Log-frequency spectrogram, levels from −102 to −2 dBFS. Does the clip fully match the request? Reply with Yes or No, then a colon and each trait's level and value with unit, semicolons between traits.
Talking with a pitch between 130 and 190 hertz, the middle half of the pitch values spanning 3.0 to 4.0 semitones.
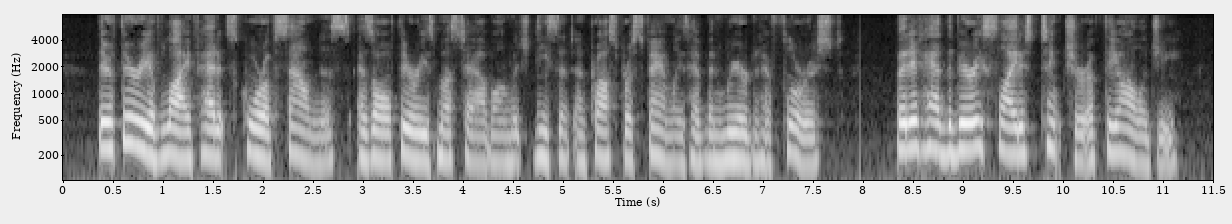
Yes: medium, 185 Hz; average, 3.6 semitones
